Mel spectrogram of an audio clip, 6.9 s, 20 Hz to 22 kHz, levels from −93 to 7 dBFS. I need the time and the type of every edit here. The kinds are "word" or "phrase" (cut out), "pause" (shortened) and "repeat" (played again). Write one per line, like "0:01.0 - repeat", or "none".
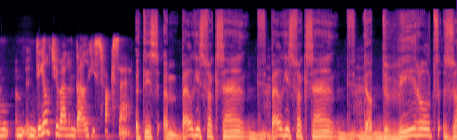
0:04.0 - repeat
